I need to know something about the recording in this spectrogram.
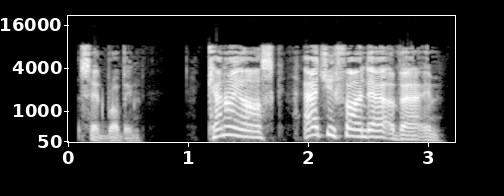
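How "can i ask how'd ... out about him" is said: high-pitched London phone voice; suspicious London woman's enquiry. A narrator's reading. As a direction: question the caller in a pitched-up London voice. London woman questions the caller.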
